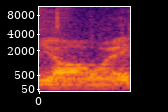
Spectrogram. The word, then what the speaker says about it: Yahweh: is J the yahwist J being the first German pronunciation of Yahweh so there's J uh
